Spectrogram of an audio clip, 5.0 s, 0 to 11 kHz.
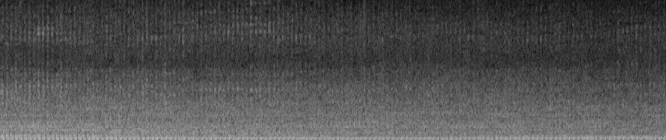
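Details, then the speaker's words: Low-hours Ariens 28 Deluxe snow blower (921046) that sat two years: steady low drone at an even pace with no stumbling or surging while warming up; normal running. "yeah i'm gonna let that warm up for a little bit uh run it through his faces"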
